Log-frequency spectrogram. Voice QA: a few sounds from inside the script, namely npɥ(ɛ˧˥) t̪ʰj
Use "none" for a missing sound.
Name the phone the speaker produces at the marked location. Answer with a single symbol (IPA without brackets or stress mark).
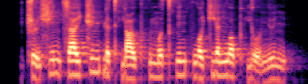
ɛ˨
